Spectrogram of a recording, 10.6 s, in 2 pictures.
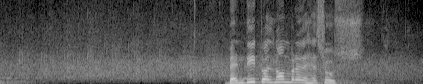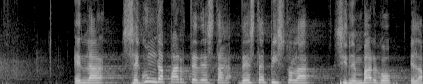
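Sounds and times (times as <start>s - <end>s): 
audience applause: 0.0s - 5.9s
speech: 2.8s - 4.6s, 6.2s - 10.5s.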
